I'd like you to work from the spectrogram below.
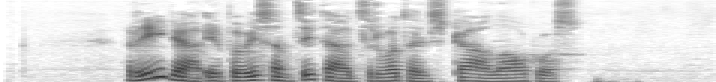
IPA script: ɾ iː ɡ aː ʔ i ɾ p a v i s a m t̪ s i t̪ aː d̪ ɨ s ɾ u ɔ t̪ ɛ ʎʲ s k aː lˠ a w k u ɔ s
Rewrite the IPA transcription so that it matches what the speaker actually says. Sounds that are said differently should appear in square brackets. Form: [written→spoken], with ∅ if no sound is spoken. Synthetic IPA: ɾ iː ɡ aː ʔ i ɾ p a v i s a m t̪ s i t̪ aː d̪ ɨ s ɾ u ɔ t̪ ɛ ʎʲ s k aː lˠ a w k u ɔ s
